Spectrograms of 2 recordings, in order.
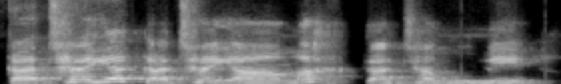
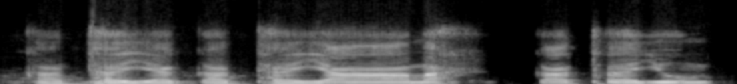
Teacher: That tha, if it is heard better as a Mahaprana, it would be good.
